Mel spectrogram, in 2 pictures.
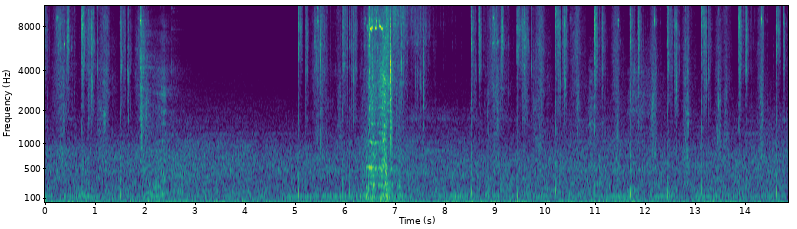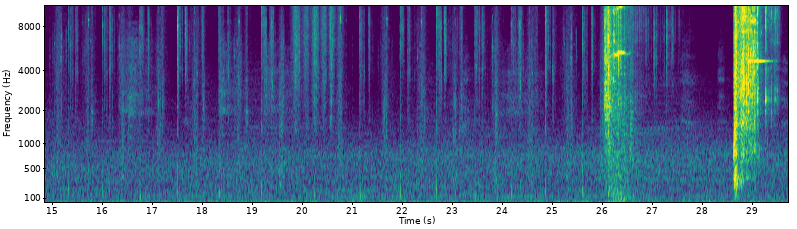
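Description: Footsteps crunch slowly on a gritty floor.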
